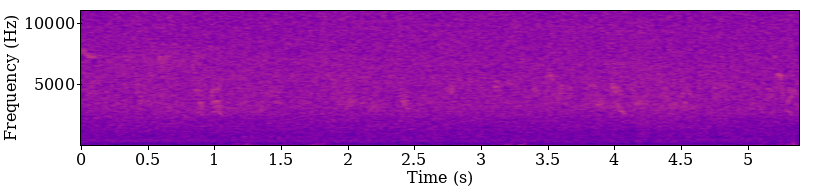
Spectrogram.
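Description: Near silence: faint outdoor ambience with a few faint, short bird chirps scattered through it.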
